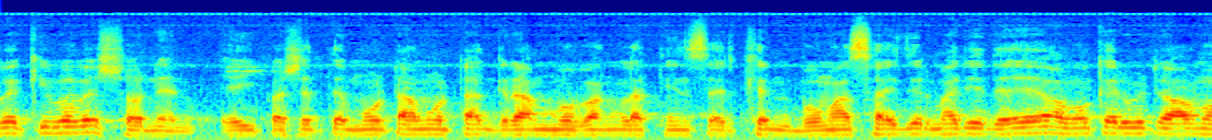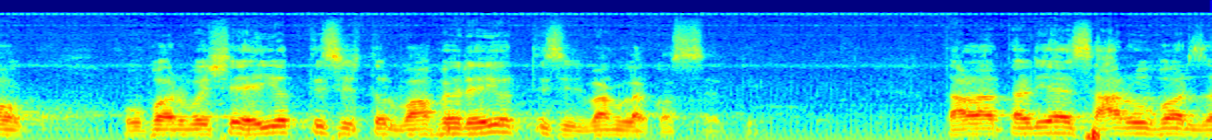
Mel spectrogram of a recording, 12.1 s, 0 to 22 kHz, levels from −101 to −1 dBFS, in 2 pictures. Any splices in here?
no; 0 cuts

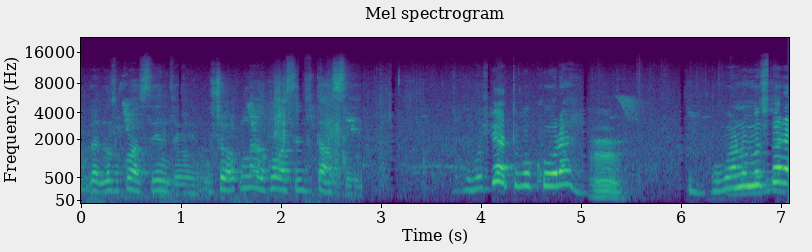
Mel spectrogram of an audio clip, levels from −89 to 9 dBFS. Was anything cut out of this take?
yes; 1 cut; at 2.9 s

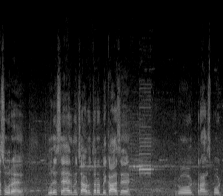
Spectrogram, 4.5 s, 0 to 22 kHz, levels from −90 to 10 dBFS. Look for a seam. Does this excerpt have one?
no; 0 cuts

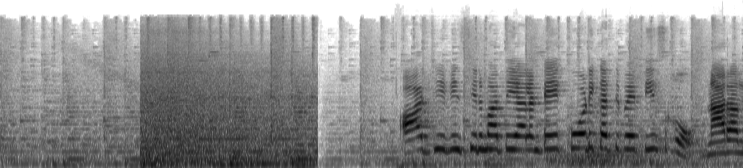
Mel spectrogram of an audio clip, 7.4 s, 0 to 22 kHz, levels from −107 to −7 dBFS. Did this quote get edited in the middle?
yes; 2 cuts; at 1.4 s, 3.3 s

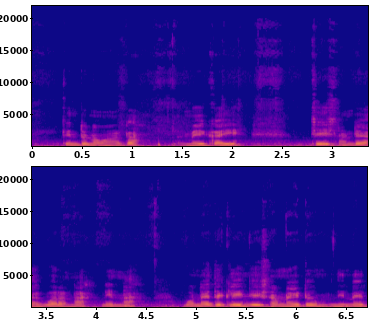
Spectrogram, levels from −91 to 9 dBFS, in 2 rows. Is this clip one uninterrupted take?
yes; 0 cuts

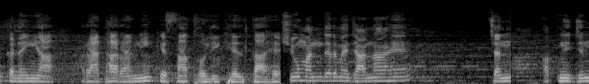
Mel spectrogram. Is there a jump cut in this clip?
yes; 2 cuts; at 2.8 s, 5.1 s

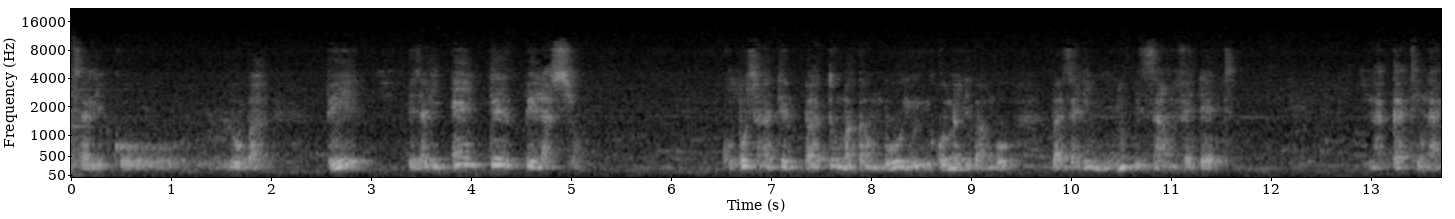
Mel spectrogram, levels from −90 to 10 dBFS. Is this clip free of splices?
yes; 0 cuts

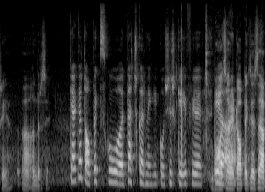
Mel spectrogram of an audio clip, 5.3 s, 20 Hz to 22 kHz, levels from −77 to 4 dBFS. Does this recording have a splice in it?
no; 0 cuts

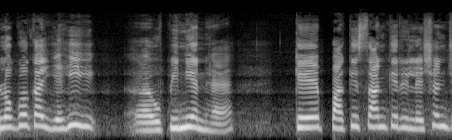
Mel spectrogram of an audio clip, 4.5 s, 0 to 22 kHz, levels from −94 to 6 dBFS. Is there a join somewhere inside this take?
no; 0 cuts

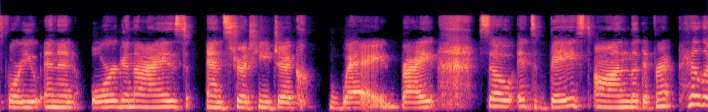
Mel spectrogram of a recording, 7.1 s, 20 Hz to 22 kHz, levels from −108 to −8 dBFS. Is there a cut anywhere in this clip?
no; 0 cuts

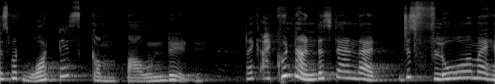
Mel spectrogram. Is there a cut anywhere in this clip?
no; 0 cuts

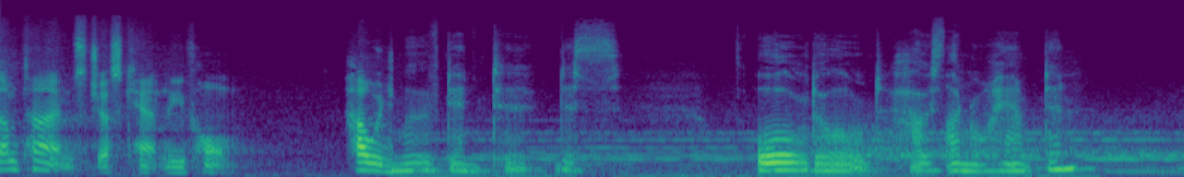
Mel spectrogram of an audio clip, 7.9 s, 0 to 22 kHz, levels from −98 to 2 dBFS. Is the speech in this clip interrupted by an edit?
no; 0 cuts

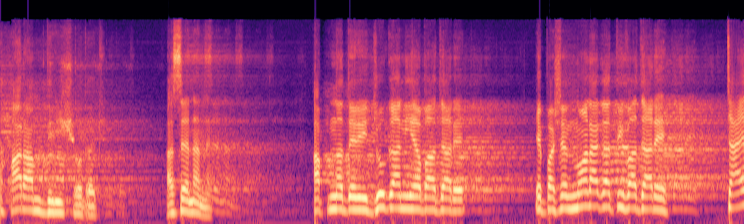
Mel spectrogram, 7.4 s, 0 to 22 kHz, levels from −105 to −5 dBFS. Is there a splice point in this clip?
no; 0 cuts

